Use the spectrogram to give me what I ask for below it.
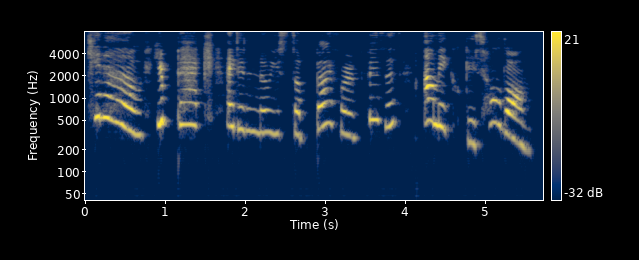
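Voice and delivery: very high, loud gushing; bubbly fatherly excitement; overjoyed dad. Acted. Patton tackles Alex in hug.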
